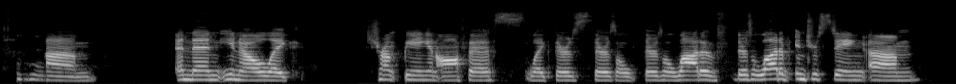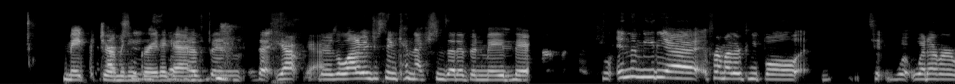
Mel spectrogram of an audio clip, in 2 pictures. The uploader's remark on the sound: Joined me for a 1am zoom call and we had such a good time that I didn't want to edit it up. Instead I am bringing you the complete, uncut interview with myself and the cast.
